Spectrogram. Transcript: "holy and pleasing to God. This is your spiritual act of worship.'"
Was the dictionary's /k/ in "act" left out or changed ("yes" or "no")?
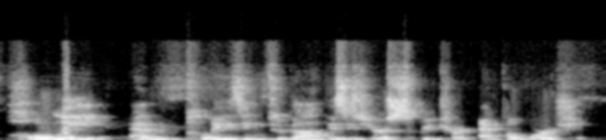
yes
